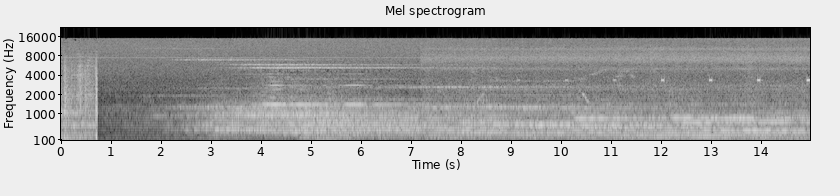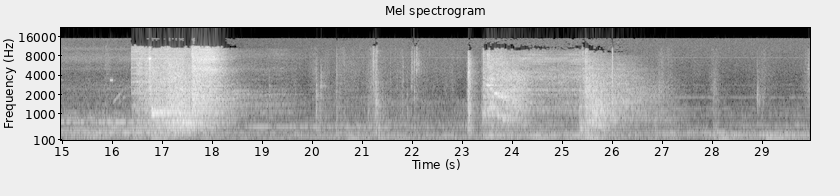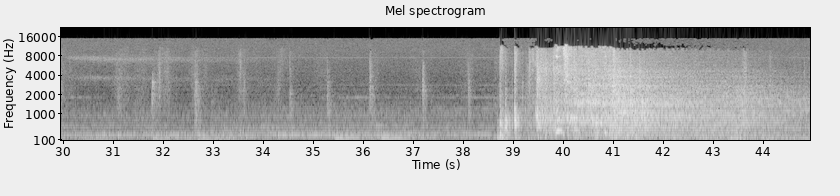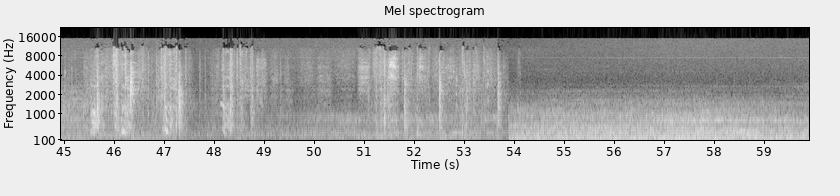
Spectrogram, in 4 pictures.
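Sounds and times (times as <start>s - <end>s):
low pulsing ambient score: 0.8s - 59.9s.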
